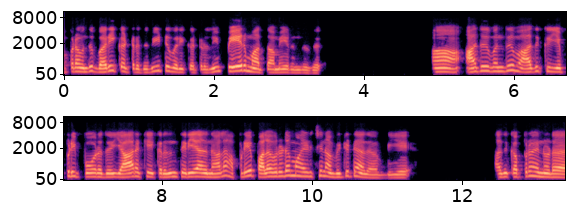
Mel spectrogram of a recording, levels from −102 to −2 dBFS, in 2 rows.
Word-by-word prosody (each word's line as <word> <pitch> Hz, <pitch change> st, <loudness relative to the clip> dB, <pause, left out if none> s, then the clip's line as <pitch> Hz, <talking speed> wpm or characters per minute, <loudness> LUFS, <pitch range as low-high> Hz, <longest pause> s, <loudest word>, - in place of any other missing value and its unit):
அப்புறம் 205 Hz, +3 st, 0 dB
வந்து 220 Hz, +5 st, 0 dB
வரி 185 Hz, +8 st, +3 dB
கட்டுறது 180 Hz, -5 st, -3 dB
வீட்டு 240 Hz, 0 st, -3 dB
வரி 170 Hz, -2 st, -1 dB
கட்டுறதுலயும், 165 Hz, +7 st, -4 dB
பேர் 240 Hz, +4 st, +7 dB
மாத்தாமயே 160 Hz, -1 st, 0 dB
இருந்தது. 145 Hz, -2 st, -6 dB, 1.6 s
அ -, -, +5 dB, 0.5 s
அது 220 Hz, +4 st, 0 dB
வந்து, 215 Hz, +4 st, -2 dB
வ -, -, -2 dB
அதுக்கு 215 Hz, +3 st, -4 dB
எப்புடி 220 Hz, +4 st, -3 dB
போறது? 185 Hz, -2 st, +1 dB, 0.2 s
யார 195 Hz, +4 st, +4 dB
கேட்குறதுன்னு 190 Hz, 0 st, 0 dB
தெரியாதனால, 190 Hz, -1 st, +2 dB
அப்டியே 250 Hz, -, -1 dB
பல 180 Hz, -, +6 dB
வருடம் 240 Hz, +3 st, 0 dB
ஆயிடுச்சு. 215 Hz, +2 st, -4 dB
நா 200 Hz, -, +2 dB
விட்டுட்டேன் 225 Hz, +4 st, -1 dB
அத 165 Hz, -, -3 dB
அப்டியே. 150 Hz, +2 st, -6 dB, 1.2 s
அதுக்கப்புறம் 190 Hz, +5 st, -2 dB
என்னோட 185 Hz, -3 st, +2 dB
190 Hz, 135 wpm, -24 LUFS, 175-215 Hz, 1.6 s, பேர்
